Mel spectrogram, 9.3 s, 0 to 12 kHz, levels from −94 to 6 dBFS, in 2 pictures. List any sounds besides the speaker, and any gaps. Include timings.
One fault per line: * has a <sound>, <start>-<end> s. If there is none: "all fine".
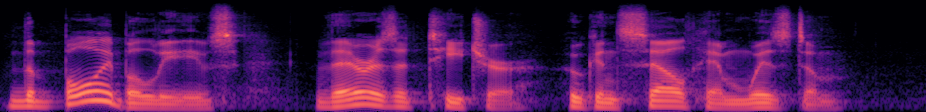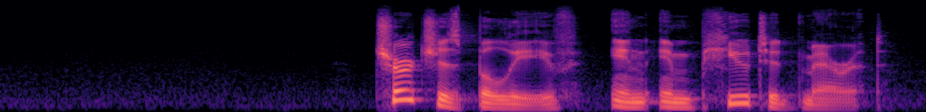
all fine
